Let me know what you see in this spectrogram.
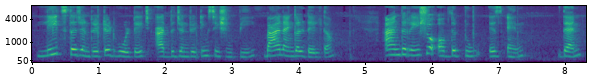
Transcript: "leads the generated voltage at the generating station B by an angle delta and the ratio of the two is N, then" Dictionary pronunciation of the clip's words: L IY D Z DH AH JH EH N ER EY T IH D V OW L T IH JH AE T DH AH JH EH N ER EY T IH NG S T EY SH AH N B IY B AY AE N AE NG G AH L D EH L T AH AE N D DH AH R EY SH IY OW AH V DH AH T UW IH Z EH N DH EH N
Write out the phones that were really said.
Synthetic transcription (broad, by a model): L IY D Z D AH JH EH N ER EY T IH D V OW L T IH JH AE T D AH JH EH N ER EY T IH NG S T EY SH AH N B IY B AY AE N AE NG G AH L D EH L T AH AE N D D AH R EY SH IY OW AH V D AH T UW IH Z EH N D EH N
